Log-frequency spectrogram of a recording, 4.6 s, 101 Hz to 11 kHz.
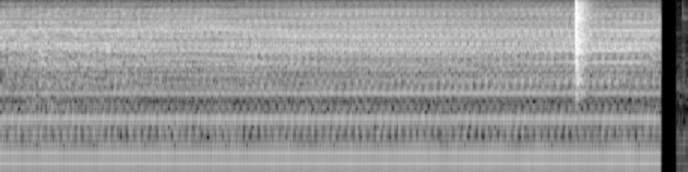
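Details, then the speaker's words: IBM PS/1 486SX computer, long stored in a shed, first power-up: a loud, steady droning hum with a rough edge from the power supply fan, whose bearing is suspected gone. No BIOS beeps are heard. "I think the bearing might be gone in the fan, and that's what's making that noise."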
